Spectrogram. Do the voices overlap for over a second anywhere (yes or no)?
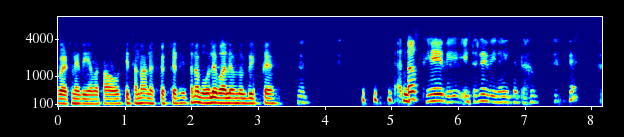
no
